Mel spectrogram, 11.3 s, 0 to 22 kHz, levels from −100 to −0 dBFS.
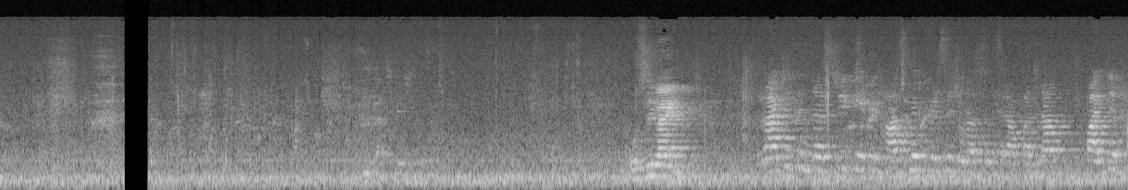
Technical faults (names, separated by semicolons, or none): playback stall; time-compressed catch-up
